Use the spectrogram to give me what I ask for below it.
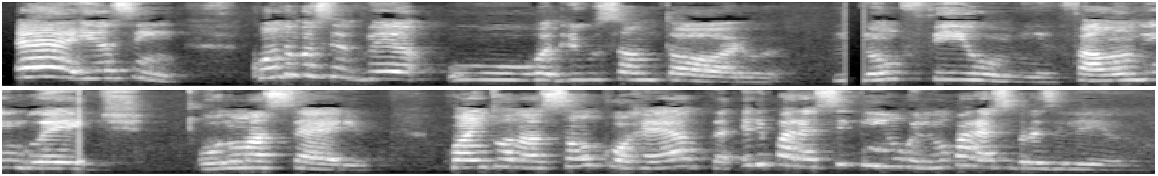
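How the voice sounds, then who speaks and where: A woman's voice: high-pitched, moderate pace. A Brazilian woman, a guest actress, telling stories animatedly in a casual live chat over a video call. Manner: animated storytelling, slangy. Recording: roomy echo.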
